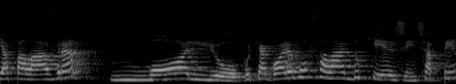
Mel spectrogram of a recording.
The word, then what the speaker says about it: molho: verbo molhar né Então essa diferença também na pronúncia da palavra molho é um som fechado no o molho é um som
